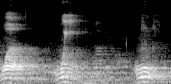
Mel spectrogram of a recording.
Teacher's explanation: Jadi huruf waw ini suaranya terdengar ringan ya, tipis, tidak berat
